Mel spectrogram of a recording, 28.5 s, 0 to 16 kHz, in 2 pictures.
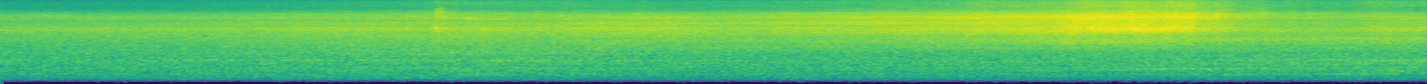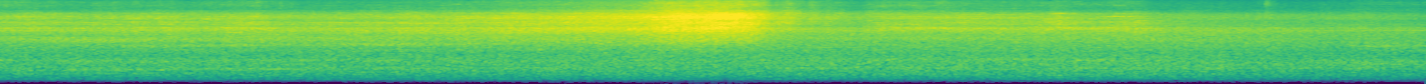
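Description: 16-car N700 series Shinkansen pulling out of the station and gathering speed past the platform: a steady rushing noise of wheels and air. Two louder hissing swells come about a third of the way in and again about two-thirds through, and the noise eases near the end as the last car goes by.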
